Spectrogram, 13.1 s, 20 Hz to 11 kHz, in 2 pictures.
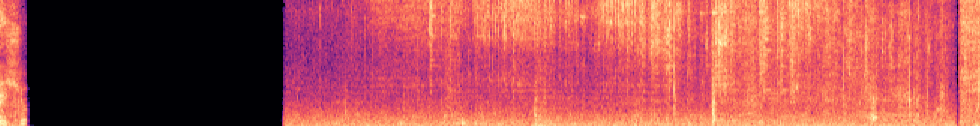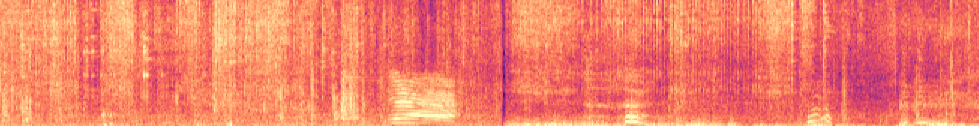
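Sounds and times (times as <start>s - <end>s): chain clicking and rattling: 2.8s - 12.2s.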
